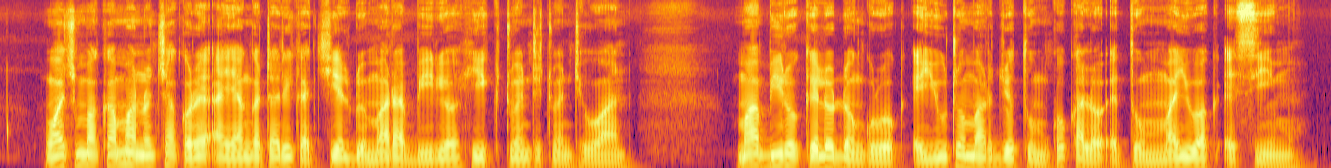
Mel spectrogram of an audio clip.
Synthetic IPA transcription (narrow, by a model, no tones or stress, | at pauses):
wat͡ʃmakamanɔt͡ʃakɔɾɛʔajaŋɡataɾikat͡ʃɪɛldwemaɾabiɾjɔhiktwɛntitwɛntiwan | mabiɾokelodoŋɡɾwokejutomard͡ʒot̪umkokalɔʔet̪umːajwakesimɔ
